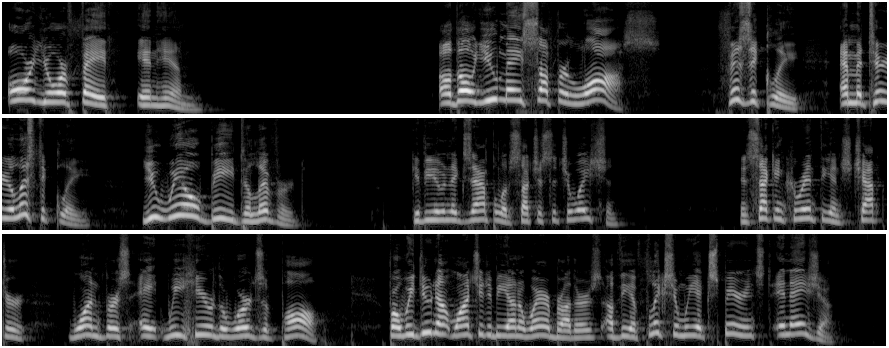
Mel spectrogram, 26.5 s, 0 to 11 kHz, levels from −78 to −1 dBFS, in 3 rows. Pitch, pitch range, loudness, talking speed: 215 Hz, 185-250 Hz, -25 LUFS, 125 wpm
